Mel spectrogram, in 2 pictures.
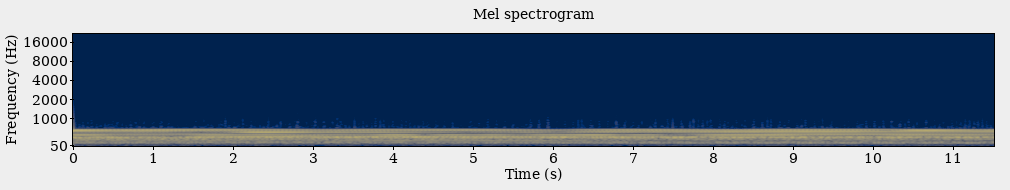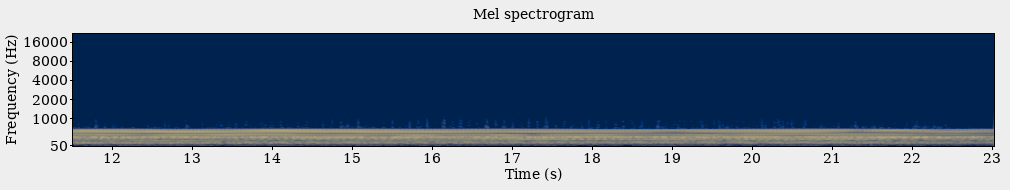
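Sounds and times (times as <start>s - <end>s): low wavering drone: 0.0s - 23.0s.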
